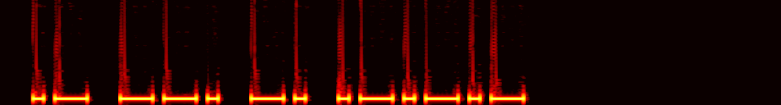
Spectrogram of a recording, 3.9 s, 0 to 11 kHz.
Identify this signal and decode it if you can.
Morse code, heard as a keyed tone, about 22 wpm, 700 Hz. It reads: AGN.
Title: Sentences from Top 300 Words and Abbreviations 22wpm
